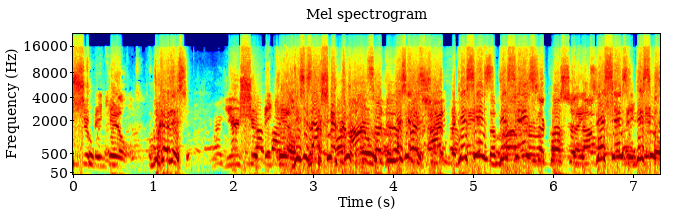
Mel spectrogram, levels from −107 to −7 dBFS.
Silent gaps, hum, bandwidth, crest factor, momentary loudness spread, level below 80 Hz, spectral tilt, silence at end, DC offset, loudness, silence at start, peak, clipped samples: none; none; over 20 kHz; 4 dB; 6 LU; -32 dBFS; -1 dB/octave; 0 s; under 0.1%; -3 LUFS; 0 s; 0 dBFS; 10%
